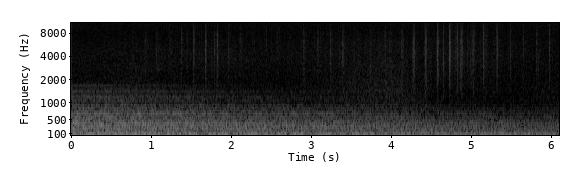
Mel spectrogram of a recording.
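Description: Deep rumbling drone of film sound design, the decaying tail of a low gong-like boom, easing off slightly, with faint scattered crackles over it.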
